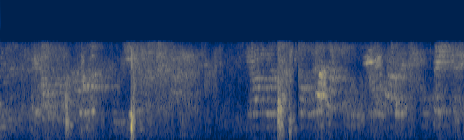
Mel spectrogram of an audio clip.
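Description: Someone rummaging through drawers: steady shuffling and rustling, broken by two sharp knocks as things bump, with a faint, muffled voice now and then in the background.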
